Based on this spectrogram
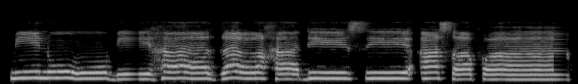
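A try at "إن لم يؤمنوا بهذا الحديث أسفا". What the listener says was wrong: Sa-nya ujungnya keluarin biar tidak seperti huruf sin, Umi, huruf sa-nya. Huruf sa-nya ya, harus keluar ujung lidahnya sedikit. Kalau tidak keluar dia seperti huruf sin.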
